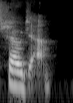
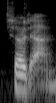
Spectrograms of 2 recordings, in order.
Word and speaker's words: Shoja: And how do you say your last name? – It's Shoja. – Shoja. – Shoja, yeah.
